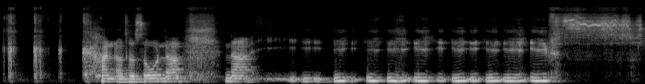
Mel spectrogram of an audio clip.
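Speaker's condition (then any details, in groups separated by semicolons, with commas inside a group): Stuttering; developmental, lifelong, possibly inherited, father stuttered, brother fluent, logopedic speech therapy, constant since second grade; blocks, nearly three minutes to speak greeting, not always looking at listener; repeated sounds, blocks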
